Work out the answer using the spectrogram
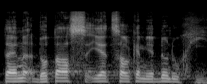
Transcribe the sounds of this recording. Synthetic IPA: t̪ɛndo̞t̪asjɛt͡sɛlkɛmjɛdno̞duxiː

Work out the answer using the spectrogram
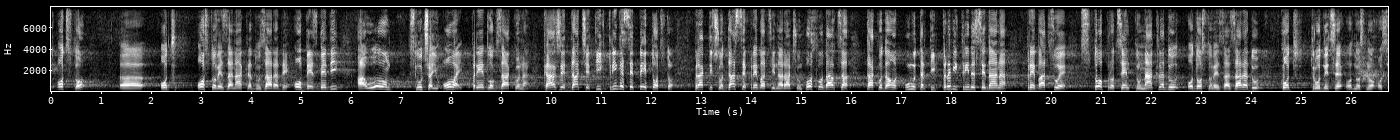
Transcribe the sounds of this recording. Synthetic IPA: o̞t̪st̪o̞ | od̪ | o̞sno̞ʋe̞zanaːkɾad̪uzaɾad̪e̞o̞bezbe̞d̪i | auoʋo̞mslˠut͡ʃajuʔo̞ʋajpɾeːd̪lˠo̞ɡzaːko̞na̰ | kaːʒe̞d̪at͡ɕe̞t̪iːxt̪ɾiːd̪e̞se̞t̪̚peːt̪o̞t̪st̪o̞̰ | pɾak̚t̪it͡ʃno̞d̪ase̞pɾe̞bat̪sinaɾat͡ʃuːnpo̞slˠo̞d̪aːʋt̪sa | t̪ako̞d̪ao̞ːnunut̪aɾt̪iːxpr̩ʋixt̪ɾiːd̪e̞set̪d̪aːna | pɾe̞bat̪suje̞ | st̪o̞ːpɾo̞t̪se̞nt̪nunaːknad̪uod̪o̞sno̞ʋe̞zazaɾad̪u | ko̞d̪ː | ɾuːd̪nit̪se̞ʔo̞d̪no̞sno̞ʔos

